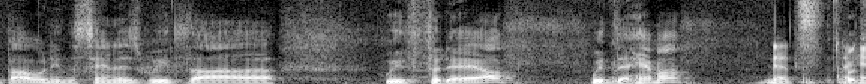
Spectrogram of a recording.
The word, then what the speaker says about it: Fidau: He's asked me to pronounce it Fidau. Okay. I'll let you have that. He sent a message in, he rang the phone earlier tonight and said, please pronounce it like that.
